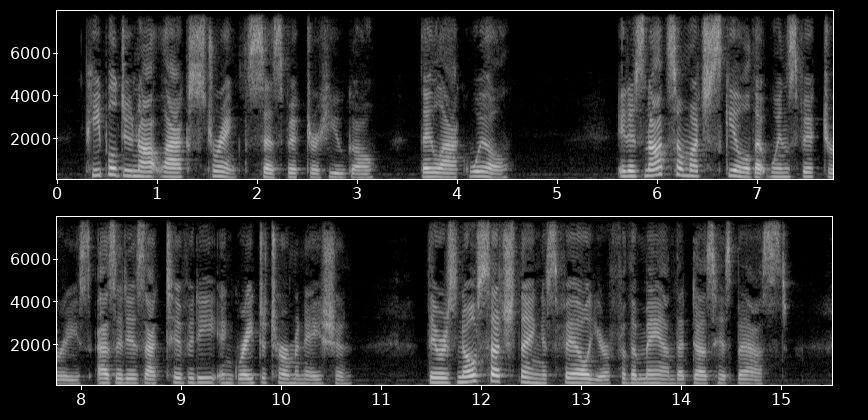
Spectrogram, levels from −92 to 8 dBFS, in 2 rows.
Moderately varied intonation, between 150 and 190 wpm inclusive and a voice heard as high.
Yes: average, 3.3 semitones; average, 160 wpm; high, 200 Hz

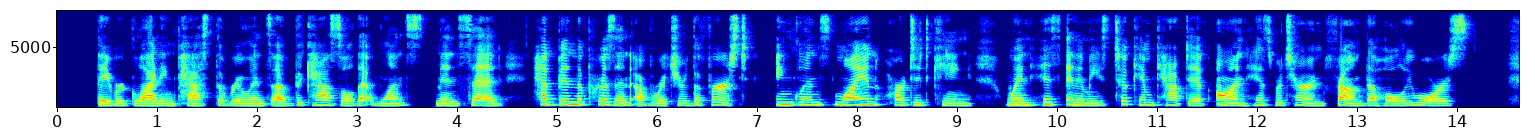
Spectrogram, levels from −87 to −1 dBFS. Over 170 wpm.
No: average, 155 wpm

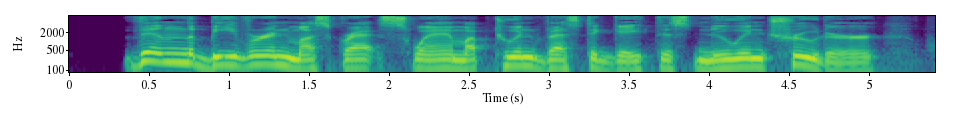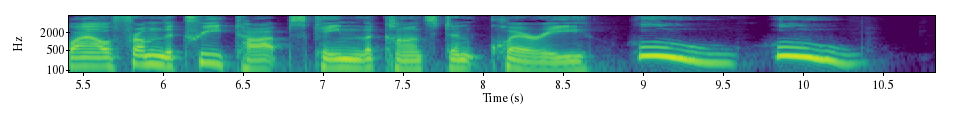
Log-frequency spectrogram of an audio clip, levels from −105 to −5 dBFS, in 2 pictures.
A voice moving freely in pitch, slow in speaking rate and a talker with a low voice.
Yes: wide, 6.4 semitones; slow, 125 wpm; low, 130 Hz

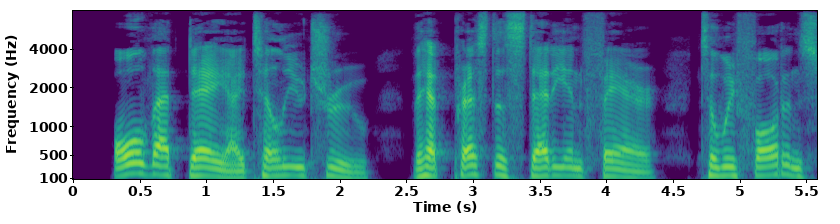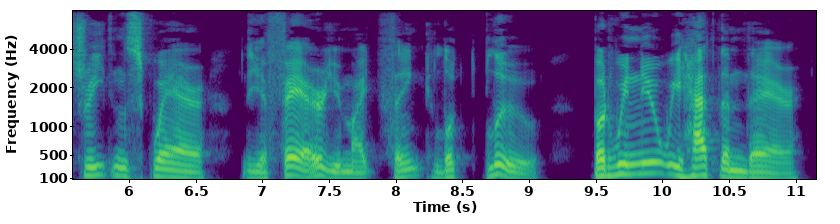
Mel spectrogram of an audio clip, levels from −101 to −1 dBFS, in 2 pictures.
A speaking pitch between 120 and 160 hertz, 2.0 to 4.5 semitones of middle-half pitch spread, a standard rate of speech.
No: medium, 140 Hz; average, 5.2 semitones; average, 190 wpm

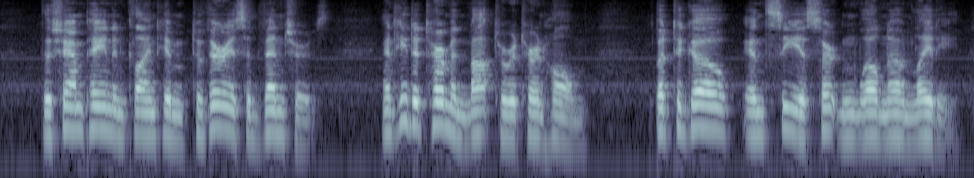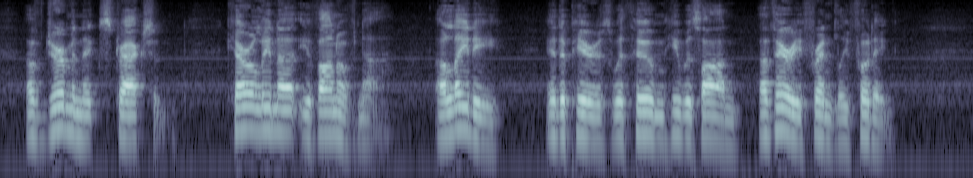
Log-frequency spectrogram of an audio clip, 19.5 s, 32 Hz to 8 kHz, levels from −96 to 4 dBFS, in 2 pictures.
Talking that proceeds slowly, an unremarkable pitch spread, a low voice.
Yes: slow, 130 wpm; average, 3.3 semitones; low, 120 Hz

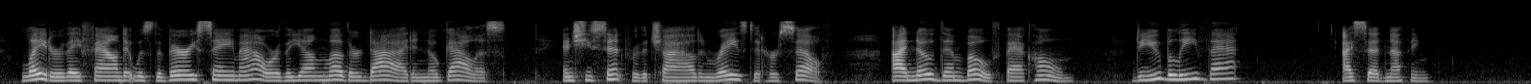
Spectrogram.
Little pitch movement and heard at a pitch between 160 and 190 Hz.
No: average, 3.8 semitones; medium, 185 Hz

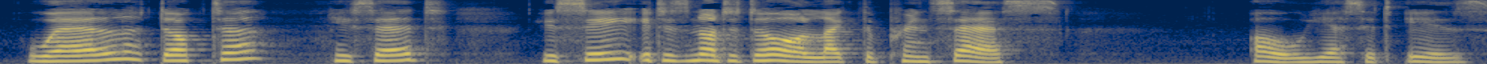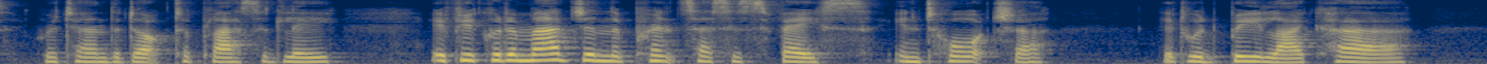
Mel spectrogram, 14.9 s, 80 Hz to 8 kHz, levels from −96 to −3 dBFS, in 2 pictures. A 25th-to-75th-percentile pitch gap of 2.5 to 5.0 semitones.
Yes: average, 4.2 semitones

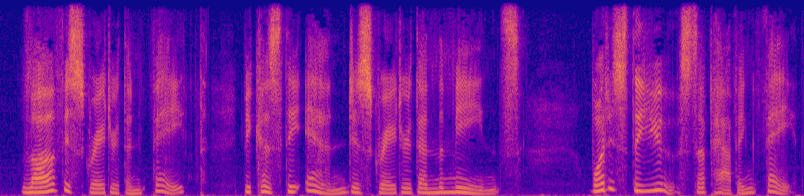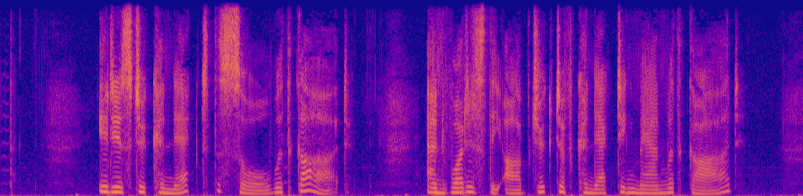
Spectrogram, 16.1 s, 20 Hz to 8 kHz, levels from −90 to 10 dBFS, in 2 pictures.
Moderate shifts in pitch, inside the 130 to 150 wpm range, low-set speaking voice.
No: average, 5.0 semitones; average, 140 wpm; medium, 185 Hz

